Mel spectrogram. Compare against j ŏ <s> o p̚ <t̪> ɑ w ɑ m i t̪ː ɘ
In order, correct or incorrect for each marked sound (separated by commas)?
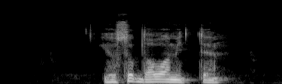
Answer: correct, incorrect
